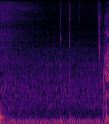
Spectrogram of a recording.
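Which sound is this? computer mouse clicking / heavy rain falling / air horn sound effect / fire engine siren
computer mouse clicking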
